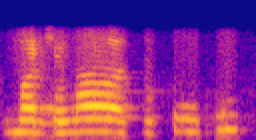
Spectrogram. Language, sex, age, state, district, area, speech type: Odia, female, 18-30, Odisha, Subarnapur, urban, conversation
